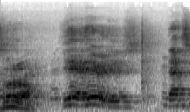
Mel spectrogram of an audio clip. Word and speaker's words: burro: I say birdo, birdo. They're like, it's not a birdo. There's no such thing as a birdo in Spanish. Everybody know how to say it? Right, a donkey? Can you roll your R's? I used to be. Did somebody roll their R's? Burro.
